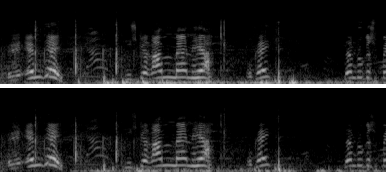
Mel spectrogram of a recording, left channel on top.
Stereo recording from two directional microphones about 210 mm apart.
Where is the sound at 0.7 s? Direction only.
55° left (ahead or behind).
